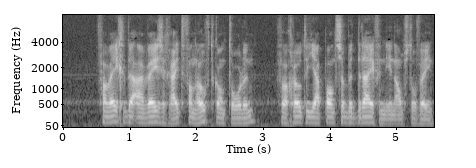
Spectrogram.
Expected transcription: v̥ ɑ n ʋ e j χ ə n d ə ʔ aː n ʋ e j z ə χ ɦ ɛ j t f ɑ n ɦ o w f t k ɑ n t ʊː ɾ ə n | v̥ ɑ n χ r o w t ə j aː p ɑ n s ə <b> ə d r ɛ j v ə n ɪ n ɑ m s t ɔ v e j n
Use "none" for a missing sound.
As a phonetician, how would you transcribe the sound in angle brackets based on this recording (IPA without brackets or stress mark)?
b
